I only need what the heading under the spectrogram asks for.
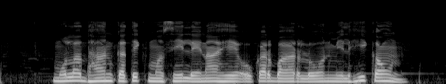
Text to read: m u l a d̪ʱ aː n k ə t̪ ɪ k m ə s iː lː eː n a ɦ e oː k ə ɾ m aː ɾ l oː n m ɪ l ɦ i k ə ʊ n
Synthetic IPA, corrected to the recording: m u l a d̪ʱ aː n k ə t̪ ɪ k m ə s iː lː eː n a ɦ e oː k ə ɾ b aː ɾ l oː n m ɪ l ɦ i k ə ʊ n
